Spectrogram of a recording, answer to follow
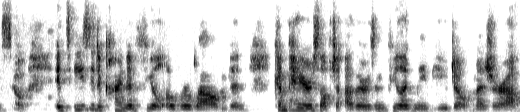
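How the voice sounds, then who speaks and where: Her fairly low voice moves at a very fast pace, the woman keeping her intonation fairly even. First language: Spanish. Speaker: college student panelist. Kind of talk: panel Q&A.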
